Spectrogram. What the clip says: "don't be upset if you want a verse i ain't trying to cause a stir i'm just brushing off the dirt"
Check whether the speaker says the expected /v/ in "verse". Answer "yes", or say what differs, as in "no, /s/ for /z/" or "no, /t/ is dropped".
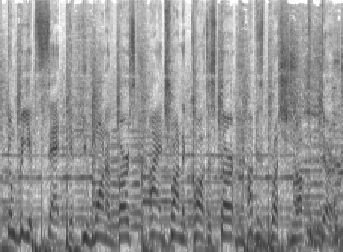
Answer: yes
